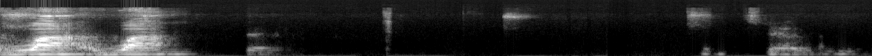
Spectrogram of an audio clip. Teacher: হামজা জবর আ, ওয়াও জবর ওয়া, ওয়াও বলার সময় ঠোঁট একবারে গোল করে ফেলতে হবে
